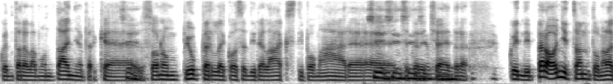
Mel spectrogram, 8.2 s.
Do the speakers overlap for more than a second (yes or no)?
yes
